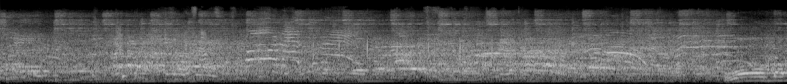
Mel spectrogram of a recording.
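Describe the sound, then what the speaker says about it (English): Crowd shouting and cheering trackside at a BMX race, a dense steady wall of excited voices with high whoops and shrieks, loud and sustained throughout. "A big shout from the crowd for somebody there."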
